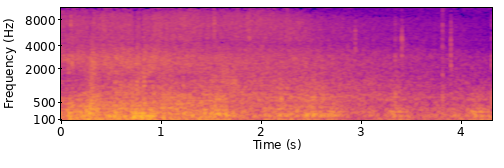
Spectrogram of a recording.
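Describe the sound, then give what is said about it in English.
Steady rain hisses throughout while a deep, rolling rumble of thunder dominates the low end, loudest at the start and slowly fading. No voices are present. “It was raining and I was in a hurry, but even so, I should have realized.”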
